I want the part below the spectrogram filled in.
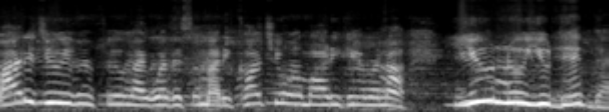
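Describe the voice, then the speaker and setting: A soft-spoken woman with a high pitch rushes along at a very fast pace with ordinary pitch variation amid noticeable background noise. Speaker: roleplay server police chief. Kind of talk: meeting speech.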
